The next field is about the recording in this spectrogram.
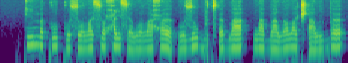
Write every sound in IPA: k i m œ k u k u s u lˠ i s u ħ i s œ w u lˠ i ħ œ | u z u b u t͡sʼ œ b a | w a b a w œ lˠ œ t͡ʃʼ a w i b œ

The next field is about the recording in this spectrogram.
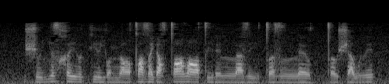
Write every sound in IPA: ʃ ɯ ʎ ɯ z χ iː ʊ̯ kʲ ɯ j o n u ɪ̯ tˤ ʌ z i ɾʲ ʌ z tˤ ʌ ʊ̯ ðˤ iː t i ɾ e lː a z iː t ʌ z lː ɛ ʊ̯ tː ʌ ʊ̯ ʃ a w ɯ ɪ̯

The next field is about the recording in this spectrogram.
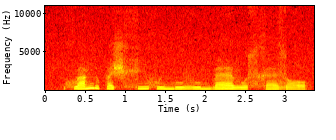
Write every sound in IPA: xʷ a ŋ ɨ p æ ʃ x i xʷ i m u v u m b æ v o s x æ z ɔ

